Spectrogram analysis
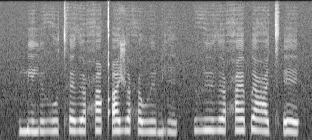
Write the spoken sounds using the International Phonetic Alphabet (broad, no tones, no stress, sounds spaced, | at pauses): mʲ e j y v u tʰ ɛ ð ø ħ e qʼ e ʒ ʉ ħ u β y b j i | v y ð ø ħ æ p ɛ ʕ i t͡sʼ e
